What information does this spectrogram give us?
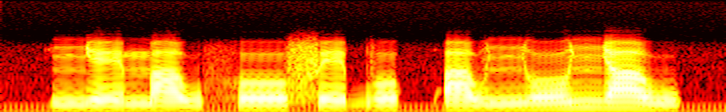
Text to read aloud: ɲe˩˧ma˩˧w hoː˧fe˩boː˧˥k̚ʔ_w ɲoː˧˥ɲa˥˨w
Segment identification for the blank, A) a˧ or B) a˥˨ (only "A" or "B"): A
